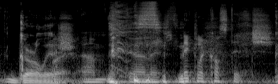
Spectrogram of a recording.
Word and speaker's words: Nikola Kostic: Nikola Kostic. Nikola Kostic, yeah, yes. I pronounced that right.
